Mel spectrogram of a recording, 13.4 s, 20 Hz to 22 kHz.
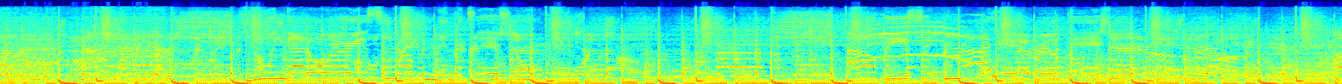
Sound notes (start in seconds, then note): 8.4 Sweet Polly Screams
